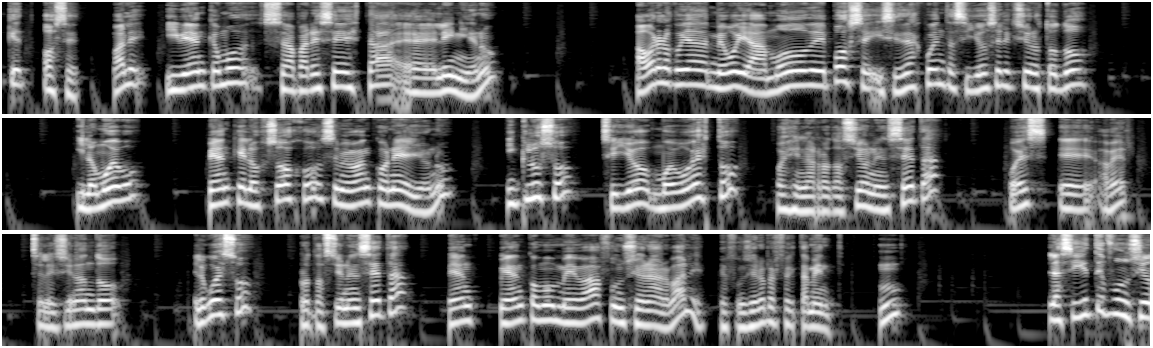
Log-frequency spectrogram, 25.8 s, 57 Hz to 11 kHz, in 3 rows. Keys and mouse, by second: 5.1 click, 7.0 right click, 7.7 shift+right click, 12.4 middle click, 13.3-14.9 typing, 13.5 right click, 13.7 middle click, 17.0 ctrl+z, 17.7 shift+s, 19.3 r, 24.7 ctrl+z, 25.6 middle click.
